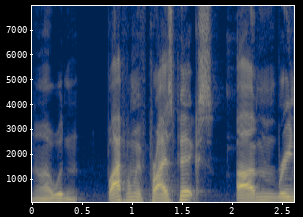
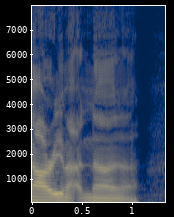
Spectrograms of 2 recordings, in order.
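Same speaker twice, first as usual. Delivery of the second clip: normal talking voice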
